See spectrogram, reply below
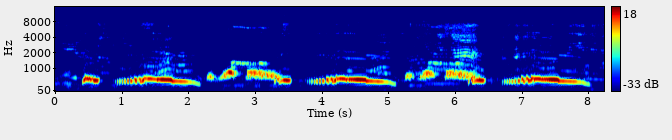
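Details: Actively cooing Barbary dove, the recording serving as a lure for doves that will not sing: a repeated phrase of a clipped note, a long falling coo and a higher burry coo, three times.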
